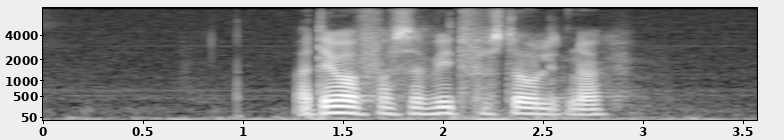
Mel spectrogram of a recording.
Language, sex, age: Danish, male, 25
